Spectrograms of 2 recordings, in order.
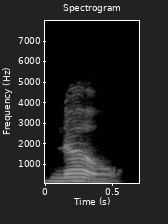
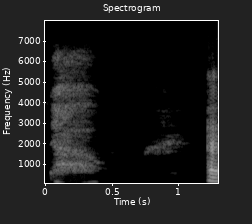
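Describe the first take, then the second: First: Said in the usual way. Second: No whispered, unvoiced and soft; low whisper. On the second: Shown as a demonstration. Vlogger demonstrating the spirit's low no, whispered. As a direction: breathe the word no out low. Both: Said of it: "really low".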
